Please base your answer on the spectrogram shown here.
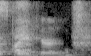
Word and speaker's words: Speicher: It took me forever to debate with my husband how to pronounce the way it's spelled, but he won. So SPEICHER.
